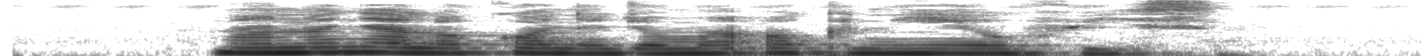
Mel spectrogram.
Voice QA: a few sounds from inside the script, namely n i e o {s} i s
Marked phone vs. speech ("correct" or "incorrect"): incorrect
